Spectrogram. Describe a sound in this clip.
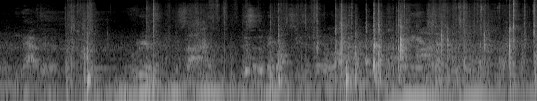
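Cardboard boxes knock and scrape as they are handled.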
